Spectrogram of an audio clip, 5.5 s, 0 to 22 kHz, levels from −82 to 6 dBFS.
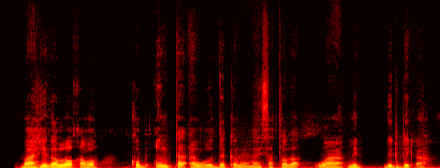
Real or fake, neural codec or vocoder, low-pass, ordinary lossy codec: fake; codec, 44.1 kHz, 3.4 kbps, Pupu-Codec; none; none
